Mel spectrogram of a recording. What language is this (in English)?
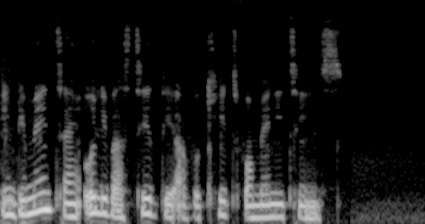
Nigerian Pidgin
